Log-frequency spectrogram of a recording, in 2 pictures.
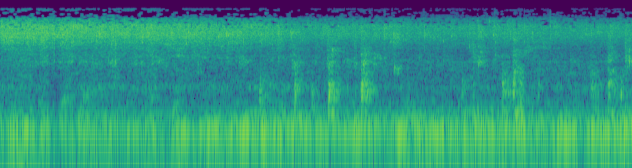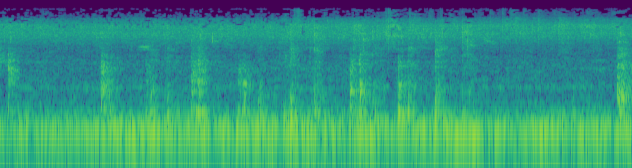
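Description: Sliced onions, ginger, garlic and green chili sizzling in hot oil in a nonstick kadai. The hiss is loudest as they go in and eases into steady frying, with scattered pops and crackles.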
